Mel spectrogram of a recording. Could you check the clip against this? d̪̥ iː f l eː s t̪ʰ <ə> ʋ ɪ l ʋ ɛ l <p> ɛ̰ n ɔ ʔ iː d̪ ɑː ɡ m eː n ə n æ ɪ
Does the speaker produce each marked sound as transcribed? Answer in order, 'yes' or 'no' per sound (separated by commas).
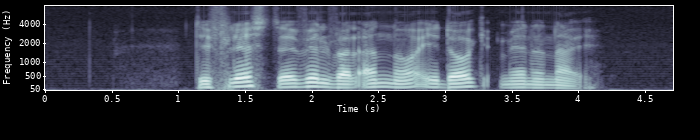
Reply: yes, no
